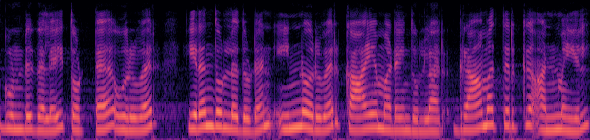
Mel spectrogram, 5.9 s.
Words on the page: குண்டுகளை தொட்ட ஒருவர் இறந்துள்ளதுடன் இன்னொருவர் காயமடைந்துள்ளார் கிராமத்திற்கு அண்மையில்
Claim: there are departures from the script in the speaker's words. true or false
false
